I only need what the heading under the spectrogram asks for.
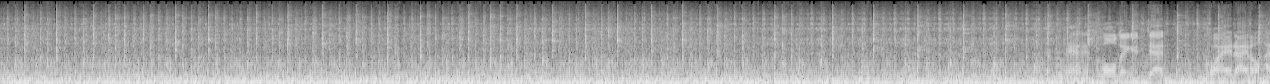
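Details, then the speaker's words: Harley Evo Softail V-twin, ice-cold engine, after fixing loose intake bolts, cracked vacuum cap and idle speed screw: steady, even low idle with a smooth lumpy beat, no misses or knocks; idle returns as it should. "idle returns like it's supposed to this is an ice cold motor too so you really don't want to mess with those mixes too much it's got to warm up a little bit"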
